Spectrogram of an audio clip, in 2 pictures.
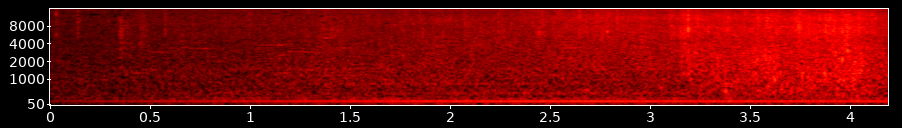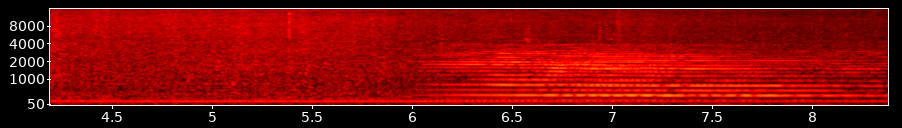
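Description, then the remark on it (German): Waves wash and crash against house walls at the Hamburg fish market, early on a Sunday morning during a flood, in a rising, rushing swell over a steady low mechanical drone, with a bright tonal horn-like sound entering near the end. No voices. “Wellen rollen gegen die Hauswände, zerstörerisch.”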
